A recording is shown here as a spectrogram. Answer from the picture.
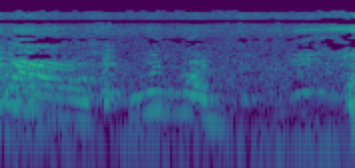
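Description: Young women laughing and squealing in high, wavering voices, dying down after about a second and a half.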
